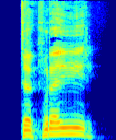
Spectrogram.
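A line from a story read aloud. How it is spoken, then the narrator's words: Snorting. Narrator (Russian): хмыкнул я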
